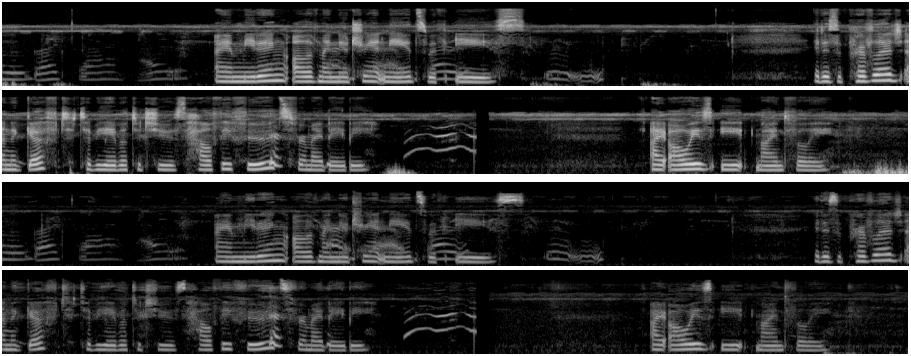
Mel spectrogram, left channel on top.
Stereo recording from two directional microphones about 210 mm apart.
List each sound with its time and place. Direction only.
2.1 s speech: 25° left (ahead or behind)
8.1 s speech: 25° left (ahead or behind)
13.5 s wheeze: centre (ahead or behind)
15.5 s speech: 30° left (ahead or behind)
